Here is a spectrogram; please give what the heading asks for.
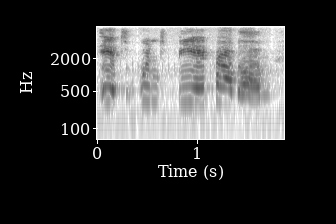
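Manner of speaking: usual speaking voice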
